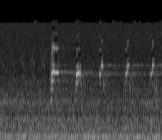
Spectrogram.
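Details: Eagle at a Hornby Island nest territory, a second eagle arriving on a short left branch while both call: a run of five thin, high chirping notes, evenly spaced about a quarter second apart, over a steady low electrical hum.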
